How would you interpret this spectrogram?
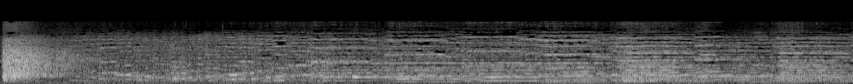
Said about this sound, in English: Got your gun? Yeah. Then let him have it and beat it quick. No telling who'll hear the shot and come running.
